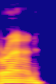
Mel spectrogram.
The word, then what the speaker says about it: wren: Pan rhymes with Ran. Okay. That's why they say Ran.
